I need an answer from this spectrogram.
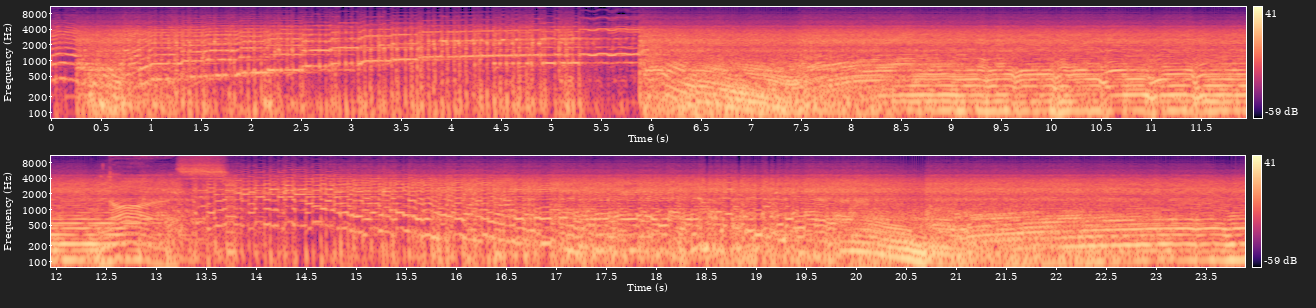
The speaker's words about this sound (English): All right, let's have a listen to a phaser here. I'll play a phaser back for you.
